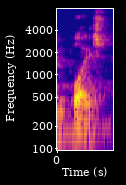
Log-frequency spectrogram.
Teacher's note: quando você fala pós com som aberto ó ele é tônico tem que vir com if quando ele tiver o som fechado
